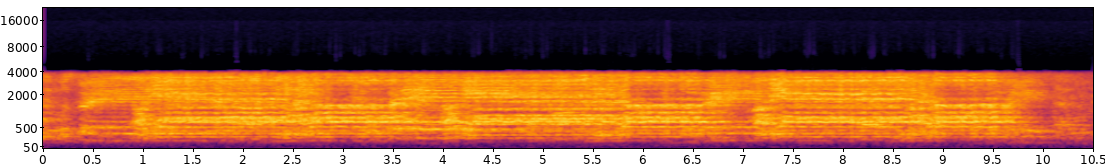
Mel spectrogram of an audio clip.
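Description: Mixed choir of young men's and women's voices singing sustained chords in phrases, with short breaks between them, ending just before the close.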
